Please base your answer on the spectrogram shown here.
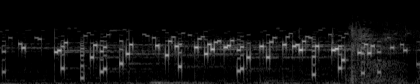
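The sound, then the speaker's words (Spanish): Invented satellite sound effect: many rapid electronic beeps and chirps in a quick, warbling, rhythmic sequence, ending in a brief noisy burst. “Porque vamos a hablar de satélites y se nos ha ocurrido poner un efecto de sonido absolutamente inventado.”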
